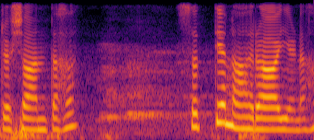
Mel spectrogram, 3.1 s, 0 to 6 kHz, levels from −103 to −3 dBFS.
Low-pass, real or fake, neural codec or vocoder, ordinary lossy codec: 5.4 kHz; real; none; none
